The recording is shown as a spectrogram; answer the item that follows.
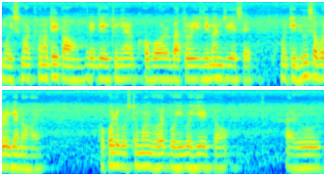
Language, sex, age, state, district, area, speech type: Assamese, male, 18-30, Assam, Nagaon, rural, spontaneous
